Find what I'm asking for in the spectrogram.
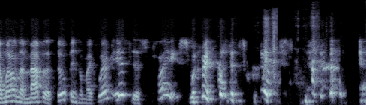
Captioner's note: laughs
